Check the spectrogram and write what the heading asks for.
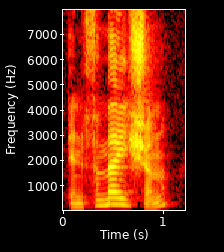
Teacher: dans information, le A est accentué parce qu'il précède le ION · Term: Accent tonique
